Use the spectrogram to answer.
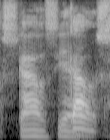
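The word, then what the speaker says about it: Caos: What I want to how do you pronounce the title? Gos. Yeah. The word in Spanish for chaos.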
